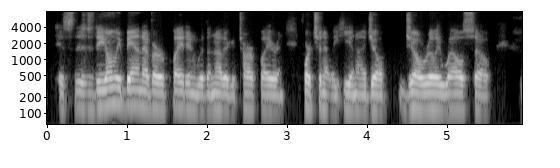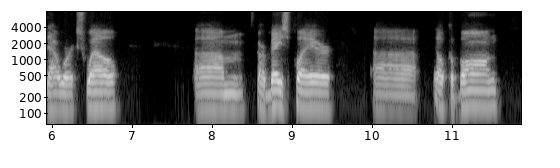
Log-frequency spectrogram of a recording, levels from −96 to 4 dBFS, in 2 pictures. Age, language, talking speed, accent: 40-59, English, 165 wpm, American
